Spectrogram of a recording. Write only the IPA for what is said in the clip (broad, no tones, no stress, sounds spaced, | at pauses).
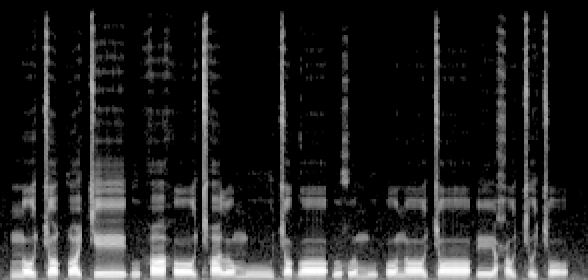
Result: n ɔ c ɒ qʷ ɑ c eː ʔ u h ɑ h ɔː cʰ ɑ l ɔ m uː c ɒ ɡ ɒː ʔ u χʷ ɤ m u ʔ ɔ n ɒː c ɒː ʔ eː ħ ɔ c ɤ c ɔ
